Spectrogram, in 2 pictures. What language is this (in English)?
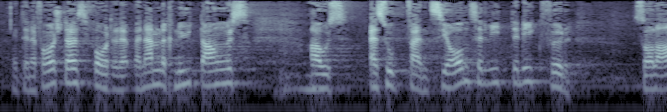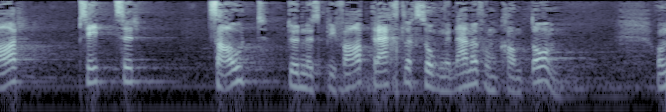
Swiss German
